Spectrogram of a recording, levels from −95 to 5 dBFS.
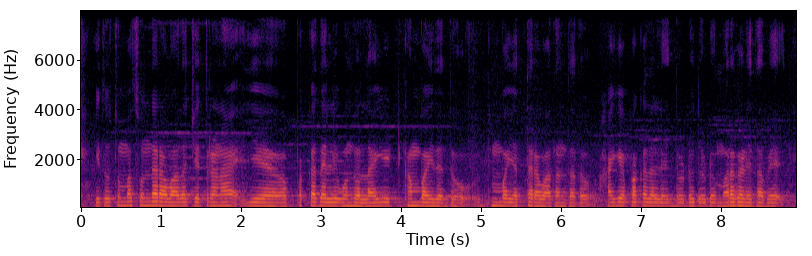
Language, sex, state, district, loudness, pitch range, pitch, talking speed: Kannada, male, Karnataka, Bijapur, -34 LUFS, 140-150 Hz, 145 Hz, 120 wpm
